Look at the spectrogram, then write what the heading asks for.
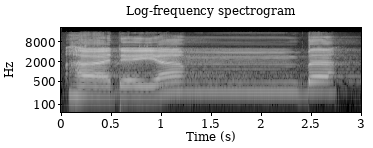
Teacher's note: Makna iqlab itu membalikkan, dibalikkan daripada bunyi tanwin menjadi bunyi mim sukun. Hadayam ba, jadi yang dibaca di sini adalah mim sukunnya bertemu huruf ba.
